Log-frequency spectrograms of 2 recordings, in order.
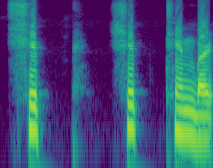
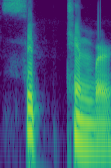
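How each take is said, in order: First: সেপ্টেম্বর with the P softened towards ফ; সেপ্টেম্বর as a mistaken "sheph-tembar"; wrong aspirated P. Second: সেপ্টেম্বর slowly, with a plain প closing the first syllable; low, slow সেপ্টেম্বর, no puff on the P; unaspirated P. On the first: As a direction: break after সেপ and puff the P like ফ. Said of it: "এভাবে বলতে পারি না". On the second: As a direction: say সেপ্টেম্বর as "sep... tembar", P kept as প. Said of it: "এখানে আমাদের বলতে হচ্ছে". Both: Shown as a demonstration.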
